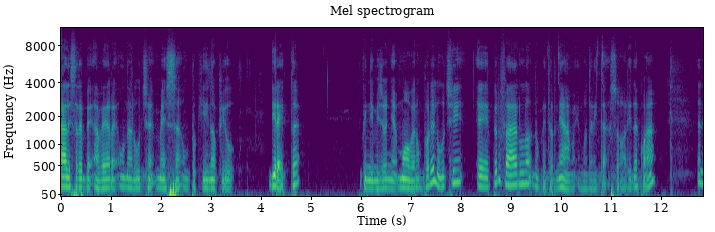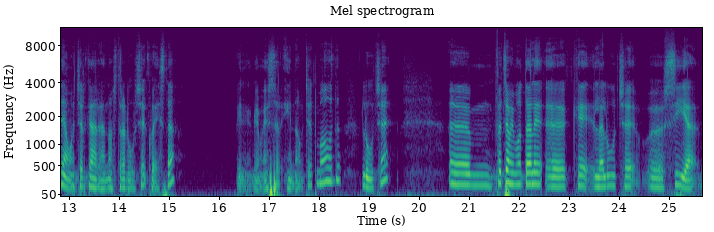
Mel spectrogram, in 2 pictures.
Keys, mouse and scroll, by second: 9.8-10.2 drag, 12.0-14.5 middle drag, 17.2 Tab, 18.2 right click.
